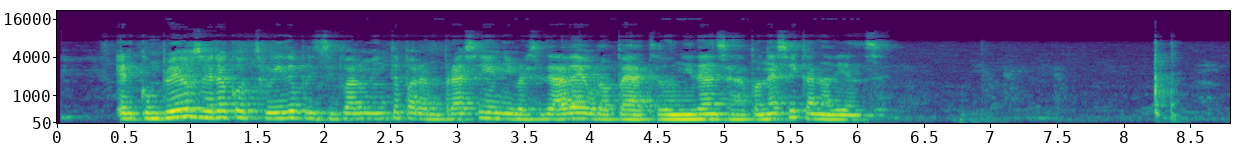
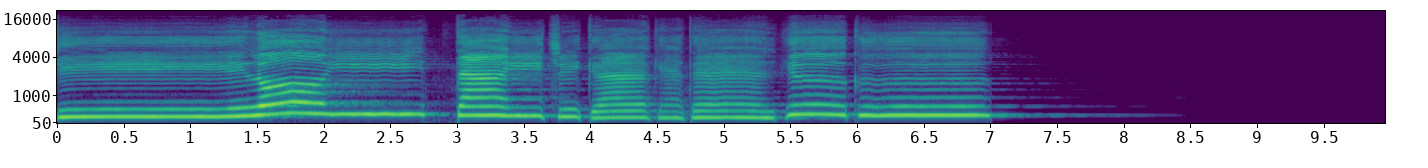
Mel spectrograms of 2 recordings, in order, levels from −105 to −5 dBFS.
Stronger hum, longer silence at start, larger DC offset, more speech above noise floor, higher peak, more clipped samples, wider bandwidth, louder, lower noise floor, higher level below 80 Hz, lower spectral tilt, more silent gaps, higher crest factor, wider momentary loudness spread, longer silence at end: neither; about the same, 0.05 s vs 0 s; neither; second, 41 dB vs 54 dB; first, -2 dBFS vs -10 dBFS; neither; second, 8.8 kHz vs 15 kHz; first, -19 LUFS vs -30 LUFS; second, -60 dBFS vs -86 dBFS; first, -64 dBFS vs -88 dBFS; first, -5.5 dB/octave vs -3 dB/octave; neither; about the same, 18 dB vs 20 dB; about the same, 11 LU vs 10 LU; second, 0.4 s vs 2.85 s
